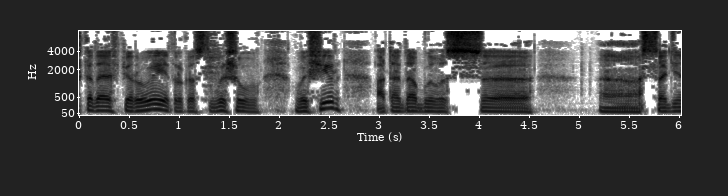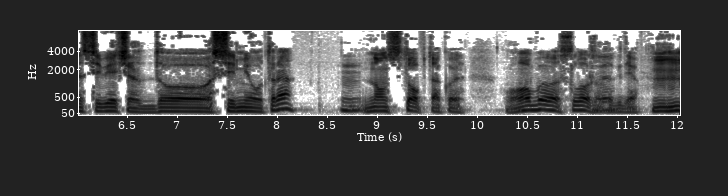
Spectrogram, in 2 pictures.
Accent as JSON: {"language": "Russian", "region": "Moscow", "country": "Russia", "tie": "born or raised there", "said": "я никогда не покидал родину. Я родился в Москве, да. Я родился в Москве и всю жизнь так и живу в Москве."}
